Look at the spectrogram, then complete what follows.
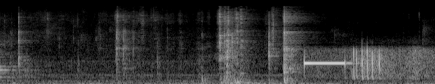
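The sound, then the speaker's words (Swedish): An old answering machine clicks and clunks as its mechanism engages, then gives a single steady electronic beep before tape hiss and rustling begin playback. No voices yet. “Jag har en gammal sån telefonsvarare som jag använder mig av eh, som jag tycker är väldigt bra och pålitlig.”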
